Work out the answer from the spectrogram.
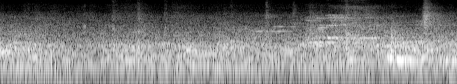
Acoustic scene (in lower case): subway station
